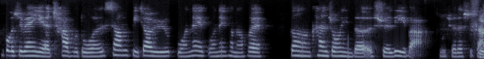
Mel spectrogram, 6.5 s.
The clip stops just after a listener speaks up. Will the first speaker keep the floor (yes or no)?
no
